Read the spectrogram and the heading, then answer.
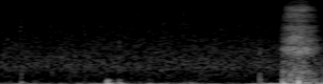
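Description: Soft, steady rain hisses throughout, a faint even patter with a few low thumps, and a short, louder rush of noise swells up just before the end. No one speaks.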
